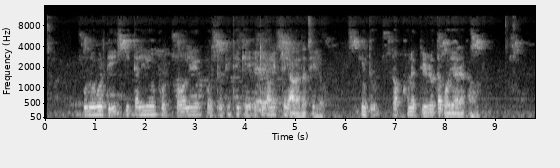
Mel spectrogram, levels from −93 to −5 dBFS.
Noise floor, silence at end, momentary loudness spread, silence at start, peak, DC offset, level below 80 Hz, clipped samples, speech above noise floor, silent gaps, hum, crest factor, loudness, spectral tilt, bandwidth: -51 dBFS; 0.25 s; 15 LU; 0.05 s; -8 dBFS; under 0.1%; -44 dBFS; under 0.1%; 25 dB; none; none; 18 dB; -26 LUFS; -6.5 dB/octave; 11.5 kHz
